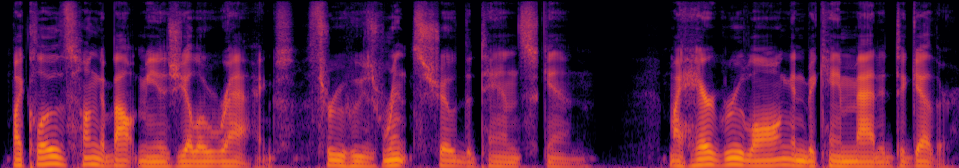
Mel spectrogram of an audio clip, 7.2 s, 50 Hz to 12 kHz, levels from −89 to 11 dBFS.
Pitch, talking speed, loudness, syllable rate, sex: 95 Hz, 190 wpm, -21 LUFS, 5.3 syllables/s, male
